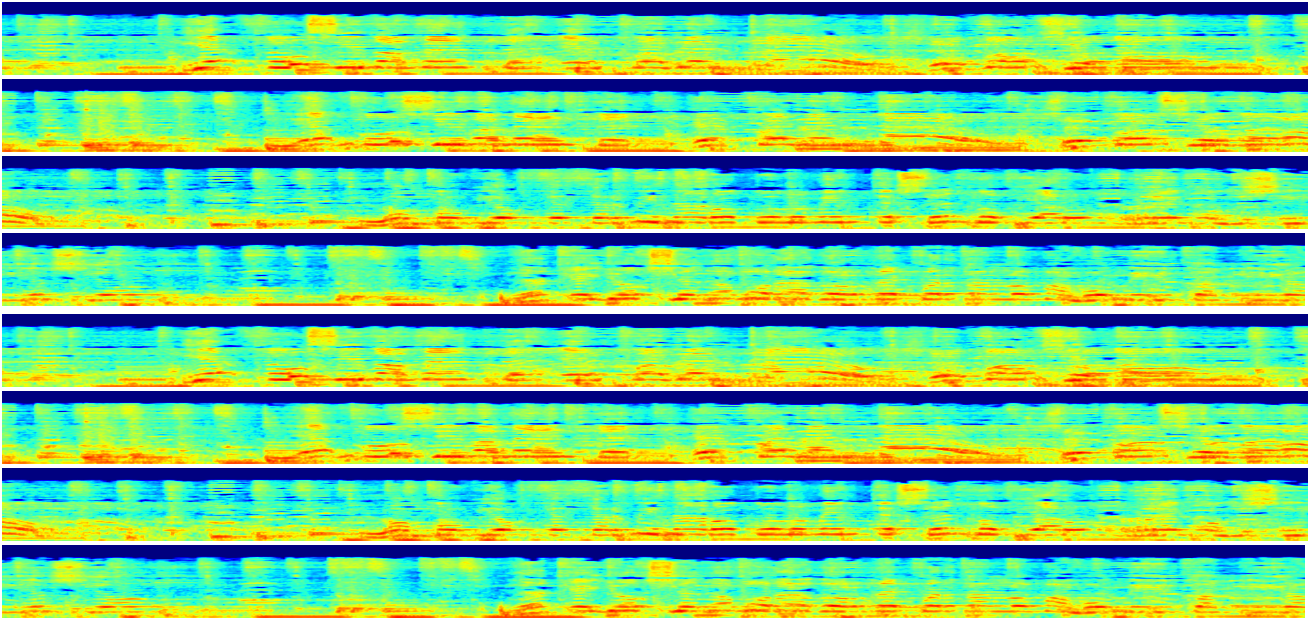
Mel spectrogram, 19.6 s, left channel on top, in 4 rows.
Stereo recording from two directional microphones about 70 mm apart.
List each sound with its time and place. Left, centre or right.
0.7 s music: right
11.6 s music: right
16.6 s music: right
